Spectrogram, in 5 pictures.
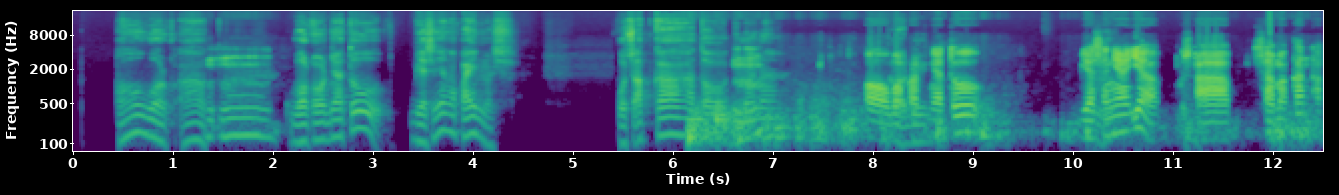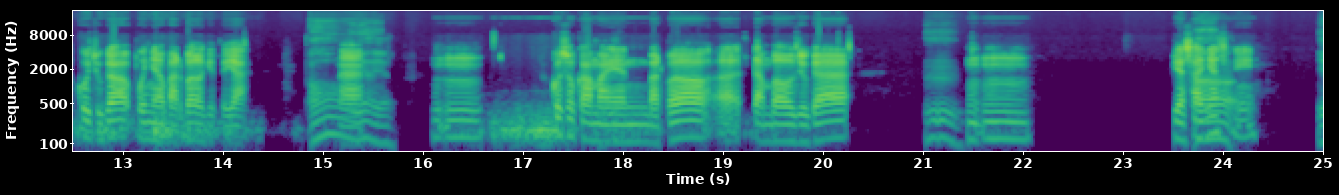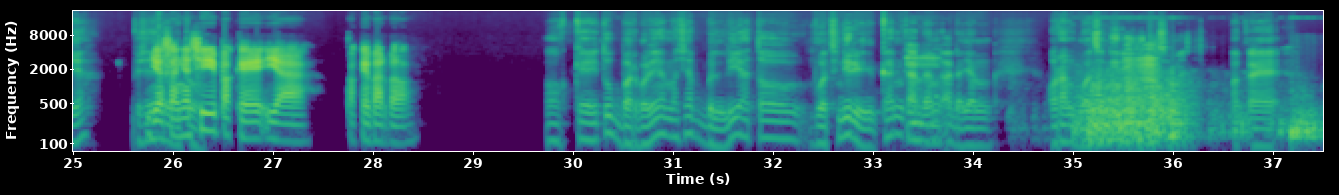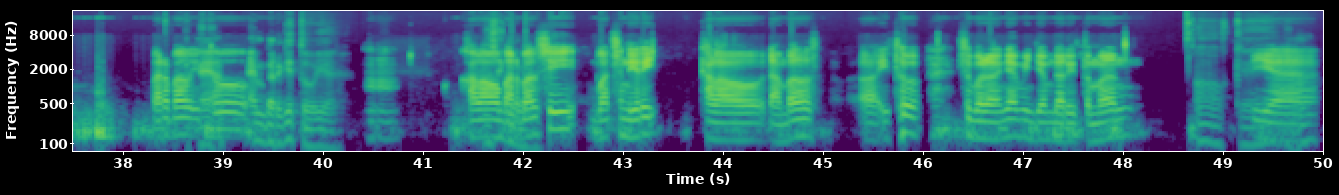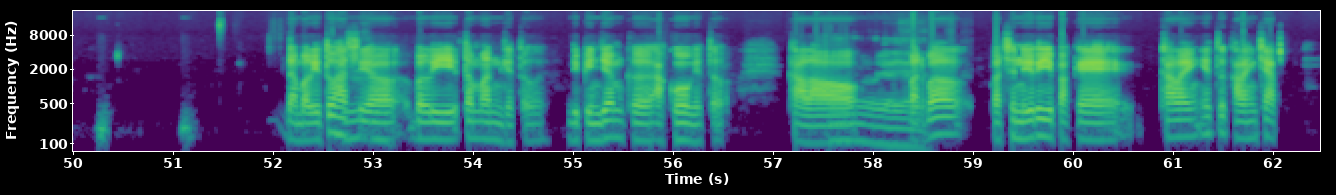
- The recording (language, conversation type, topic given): Indonesian, podcast, Bagaimana kamu mulai tertarik pada hobi itu?
- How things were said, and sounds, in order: tapping; in English: "workout. Workout-nya"; other background noise; in English: "workout-nya"; static; distorted speech; laughing while speaking: "itu"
